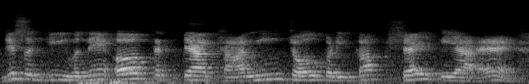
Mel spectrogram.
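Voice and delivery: very slow, deliberate restatement; teacher patiently spelling it out; slow emphatic repetition. Real, not acted. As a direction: draw out every word so it sinks in. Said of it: "बार बार कह रही हूँ".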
